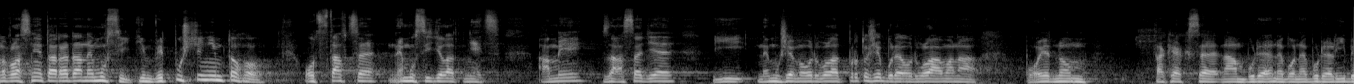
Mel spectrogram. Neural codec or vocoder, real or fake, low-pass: vocoder, 44.1 kHz, 128 mel bands, Pupu-Vocoder; fake; 14.4 kHz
